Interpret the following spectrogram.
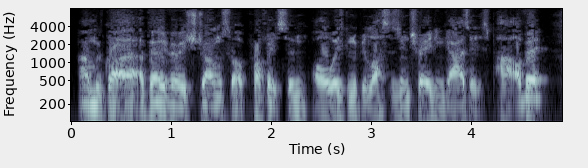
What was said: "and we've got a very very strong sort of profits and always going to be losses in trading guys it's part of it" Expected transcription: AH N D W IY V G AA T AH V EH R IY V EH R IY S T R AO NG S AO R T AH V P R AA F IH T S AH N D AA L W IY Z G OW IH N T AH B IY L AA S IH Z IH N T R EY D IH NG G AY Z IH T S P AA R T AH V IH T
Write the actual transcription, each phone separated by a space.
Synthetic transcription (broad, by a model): AH N W IY V G AA T AH V EH R IY V EH R IY S T R AO NG S AO T AH V P R AA F IH T S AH N AA L W IY Z G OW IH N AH B IY L AA S IH Z IH N T R EY D IH NG G AY Z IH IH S P AA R T AH V IH T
